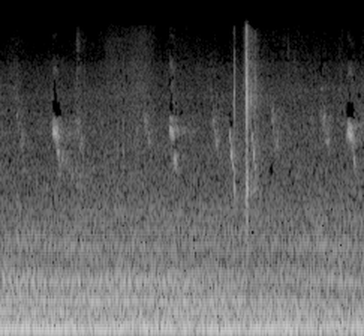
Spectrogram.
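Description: Small birds chirping: short high calls about once a second, with one sharper, brighter call about three seconds in, over a steady low hum.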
